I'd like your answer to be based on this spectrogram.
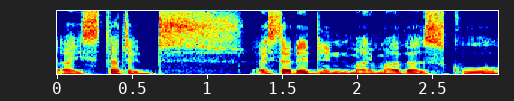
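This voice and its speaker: A man with a Ugandan accent talks in a very deep, low voice. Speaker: radio producer and voice over artist. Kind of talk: interview answer.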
